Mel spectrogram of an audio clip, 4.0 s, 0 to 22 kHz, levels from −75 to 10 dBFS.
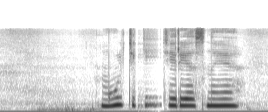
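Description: From 2.07 to 2.55 s, AAC frame loss with concealment fills 300 ms of gaps from the last good spectrum instead of a dropout's hard silence.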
